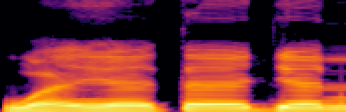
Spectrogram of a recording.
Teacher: Nah, maka ketika kita lafalkan wayatajan, nah itu an-nya tuh ditahan dulu, dengungnya tadi yang masuk ke dalam rongga hidung tadi tahan 2 harokat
